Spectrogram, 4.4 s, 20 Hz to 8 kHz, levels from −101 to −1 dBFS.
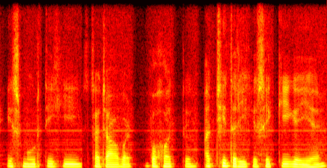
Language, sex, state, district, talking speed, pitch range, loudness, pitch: Hindi, male, Uttar Pradesh, Budaun, 150 wpm, 110-120 Hz, -19 LUFS, 115 Hz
